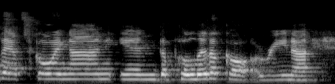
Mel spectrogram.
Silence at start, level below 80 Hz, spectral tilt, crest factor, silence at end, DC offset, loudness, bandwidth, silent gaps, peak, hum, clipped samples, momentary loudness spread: 0 s; -74 dBFS; -3.5 dB/octave; 16 dB; 0 s; under 0.1%; -17 LUFS; 11.5 kHz; none; -2 dBFS; none; under 0.1%; 8 LU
